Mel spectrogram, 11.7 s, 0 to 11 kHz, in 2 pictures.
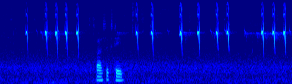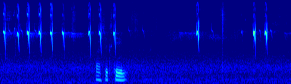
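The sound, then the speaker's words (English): Bird calls ring out as a long series of short, sharp, high-pitched chirps in uneven bursts, broken twice by a lower, harsh, buzzy call, over a faint steady background hiss. “Recording this bird 516.”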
